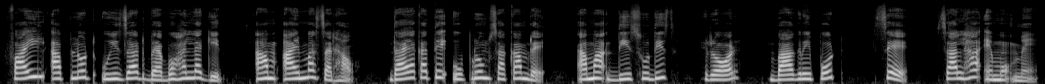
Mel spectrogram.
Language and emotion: Santali, neutral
